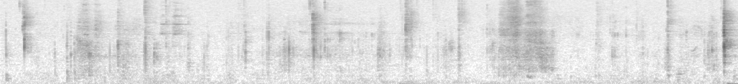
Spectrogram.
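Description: Close-miked mouth sounds of chewing crunchy fried food, with irregular crackling crunches and a longer, louder crunch partway through.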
